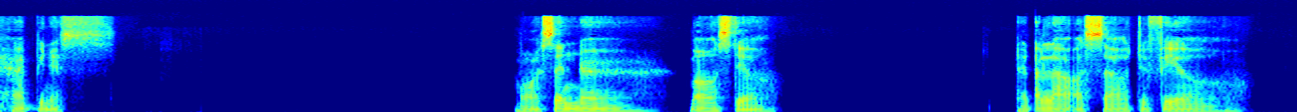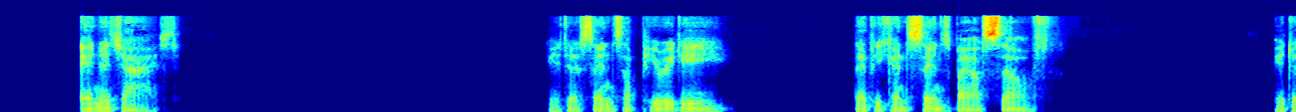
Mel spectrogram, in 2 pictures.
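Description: A man speaks calmly into a close microphone, with pauses.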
